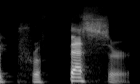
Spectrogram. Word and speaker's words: professor: Coach, the word professor, the beginning is ro and the end is or. Yeah, they're different. Nope. The different, very different sounds. So the perfect pronunciation is professor, but nobody says that. We say professor. So it's the first one is a schwa, the second one is a schwa r.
